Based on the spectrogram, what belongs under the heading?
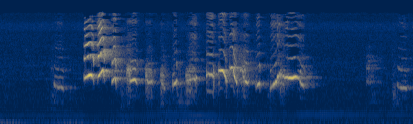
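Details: Cockatiel song made of a continuous two-second stream of chattering, warbled whistles with squawky harmonic notes, some clear slurred tones within, then softer single chirps trailing off; faint steady hum throughout.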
